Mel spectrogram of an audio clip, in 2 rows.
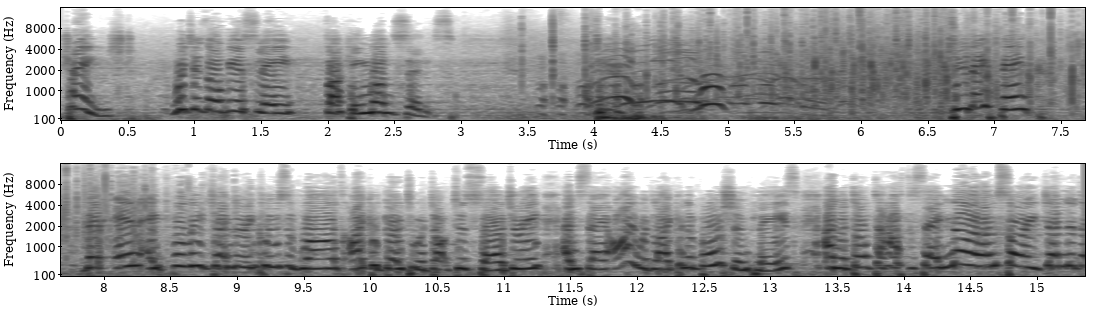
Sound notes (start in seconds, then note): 3.4 crowd Cheers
